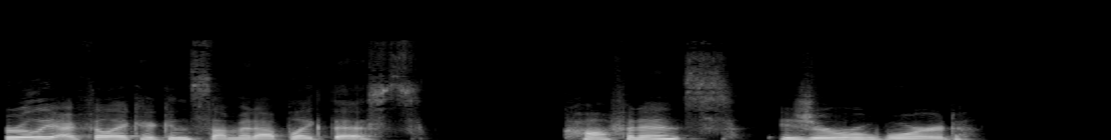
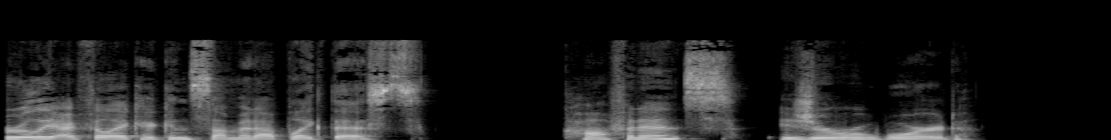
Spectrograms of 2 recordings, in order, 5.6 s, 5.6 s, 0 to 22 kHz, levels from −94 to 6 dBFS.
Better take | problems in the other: second | muffled; very; fading above 4 kHz

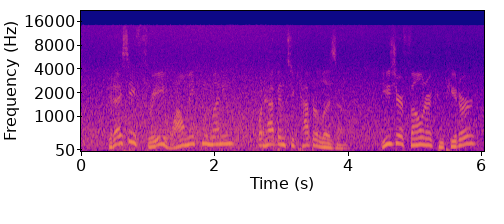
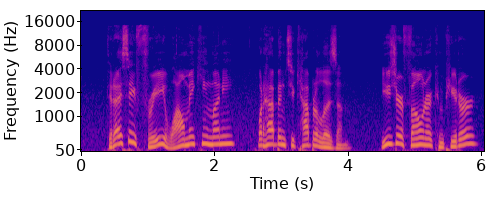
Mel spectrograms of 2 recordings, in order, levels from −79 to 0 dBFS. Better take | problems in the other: second | hiss; loud; throughout; 6 dB below the speech; faint in the second

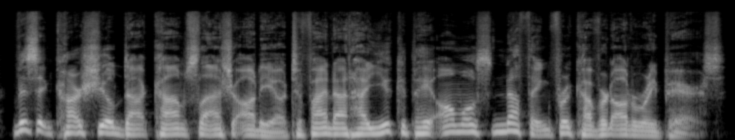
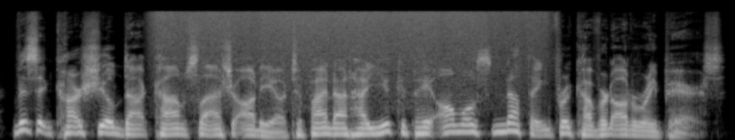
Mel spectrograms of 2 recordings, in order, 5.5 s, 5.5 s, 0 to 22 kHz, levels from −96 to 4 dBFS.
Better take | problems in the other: first | hiss; loud; from 1 to 4 s; 10 dB below the speech

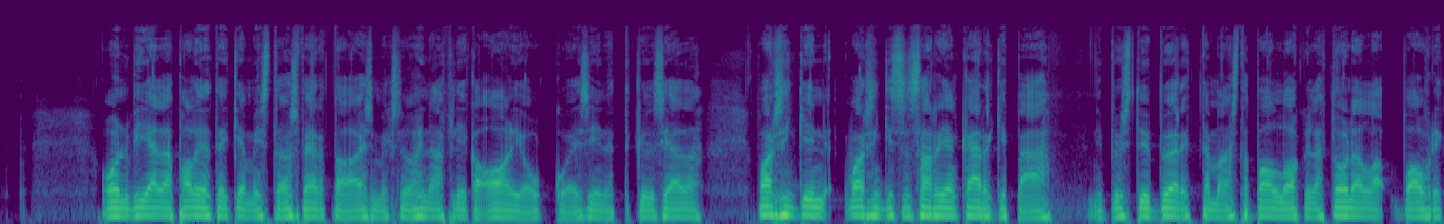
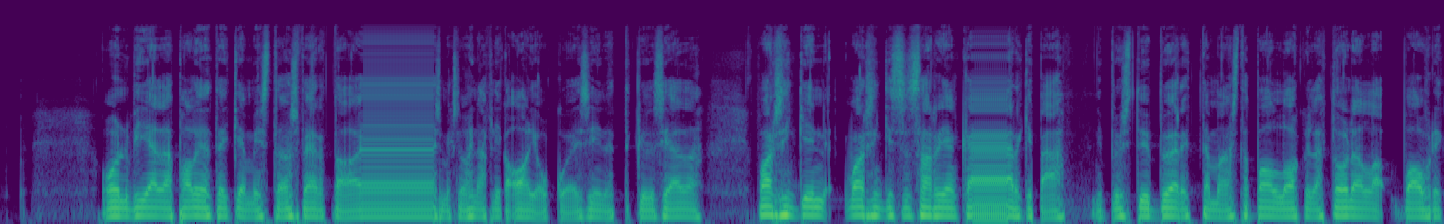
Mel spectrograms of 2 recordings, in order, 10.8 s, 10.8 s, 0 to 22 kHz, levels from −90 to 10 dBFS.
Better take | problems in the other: first | audio freezing; at 2.5 s for 0.5 s and at 7.5 s

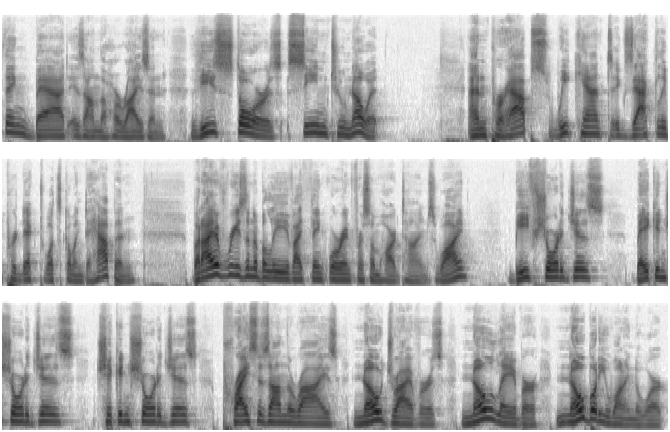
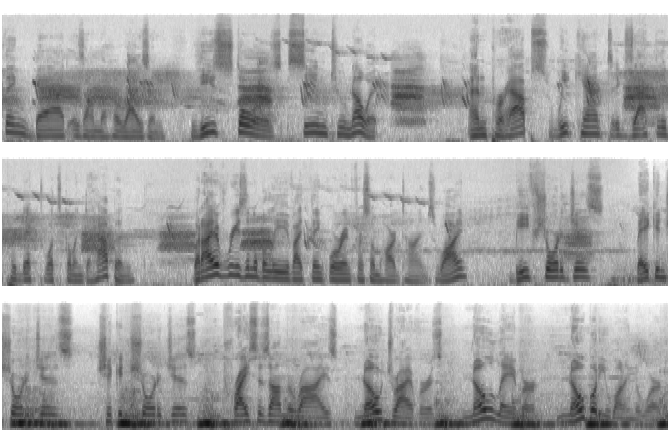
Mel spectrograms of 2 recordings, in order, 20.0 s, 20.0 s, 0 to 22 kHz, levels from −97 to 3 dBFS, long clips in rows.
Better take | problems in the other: first | animal sounds; very loud; throughout; 4 dB above the speech

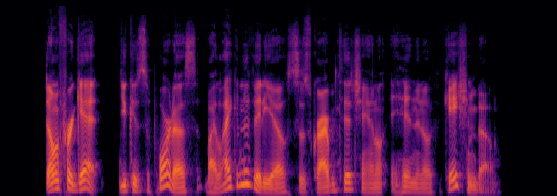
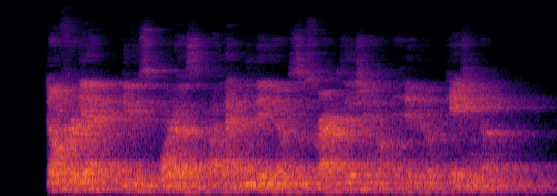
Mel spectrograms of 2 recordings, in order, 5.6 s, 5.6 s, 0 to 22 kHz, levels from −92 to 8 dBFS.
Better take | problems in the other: first | off-mic speech; far // room echo; strong; dies away in 1.8 s

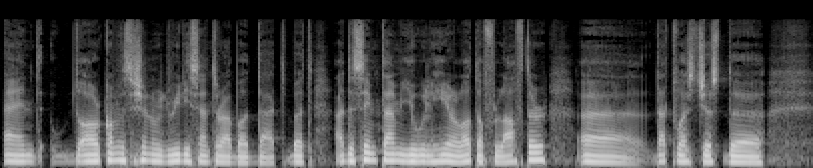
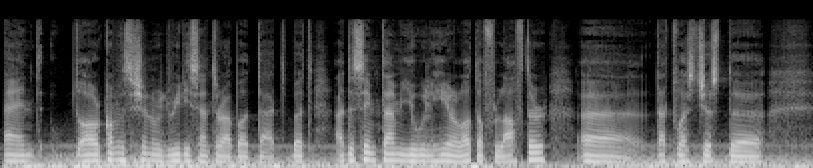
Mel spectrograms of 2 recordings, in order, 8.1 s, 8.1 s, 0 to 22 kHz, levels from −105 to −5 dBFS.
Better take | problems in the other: first | low rumble; faint; throughout; 20 dB below the speech

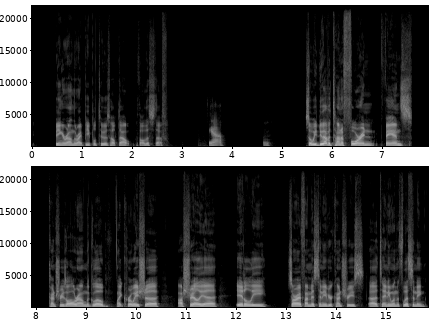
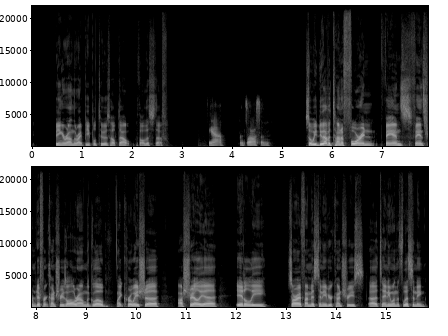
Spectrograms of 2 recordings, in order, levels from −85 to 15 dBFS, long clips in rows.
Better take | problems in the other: second | audio cutting out; at 4 s for 0.5 s and at 7.5 s for 0.5 s

